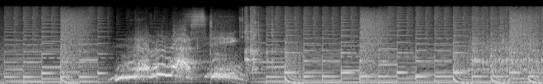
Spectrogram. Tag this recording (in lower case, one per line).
speech
music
